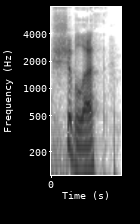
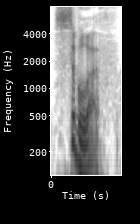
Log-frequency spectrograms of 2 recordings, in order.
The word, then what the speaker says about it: shibboleth: it turned out that the ephraimites had grown up pronouncing that word differently so instead of saying shibboleth they would say sybileth when that happened the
